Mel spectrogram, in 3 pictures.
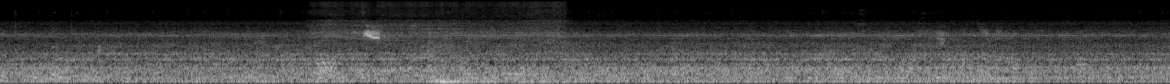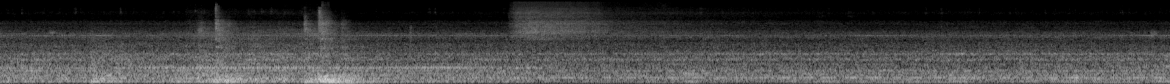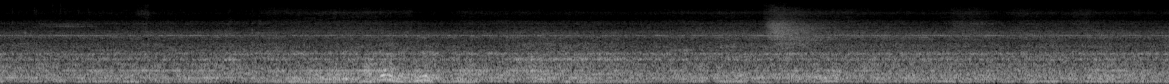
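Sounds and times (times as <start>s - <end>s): machine tools humming: 0.0s - 16.8s.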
